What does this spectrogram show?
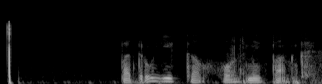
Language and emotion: Russian, neutral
